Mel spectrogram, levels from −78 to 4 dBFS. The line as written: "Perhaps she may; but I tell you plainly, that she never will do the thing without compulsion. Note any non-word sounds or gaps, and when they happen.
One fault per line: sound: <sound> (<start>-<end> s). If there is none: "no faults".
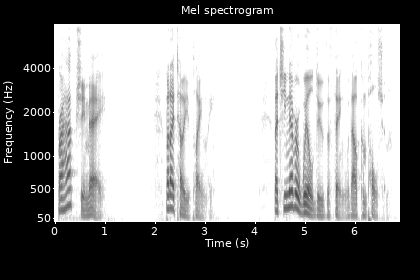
no faults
